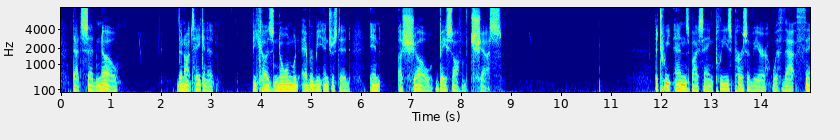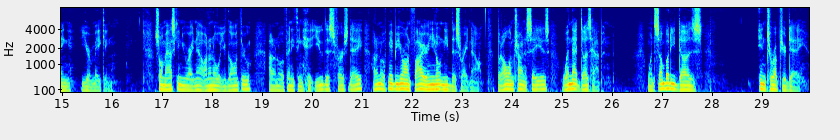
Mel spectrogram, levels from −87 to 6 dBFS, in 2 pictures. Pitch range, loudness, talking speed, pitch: 95-115 Hz, -29 LUFS, 175 wpm, 105 Hz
